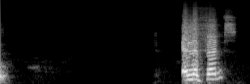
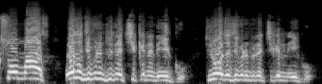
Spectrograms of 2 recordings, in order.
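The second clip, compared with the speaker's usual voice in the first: rapid mock question; 3 semitones higher, much faster than usual. Quick mock audience question.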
